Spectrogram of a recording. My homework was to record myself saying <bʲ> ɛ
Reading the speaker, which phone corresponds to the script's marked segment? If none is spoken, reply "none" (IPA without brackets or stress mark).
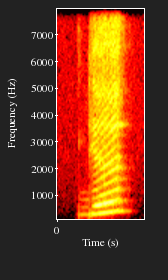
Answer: bʲ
